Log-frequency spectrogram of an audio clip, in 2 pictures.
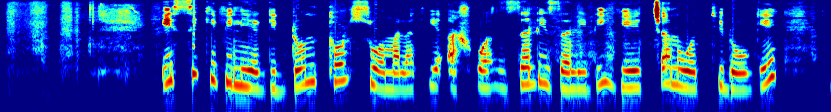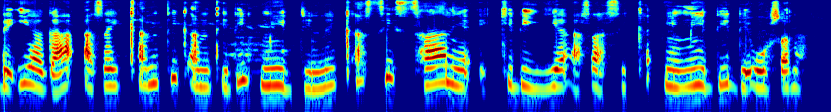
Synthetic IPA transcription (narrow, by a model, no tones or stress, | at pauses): ʔɪsːɪkɪfɪlɪjɐɡɪd̪ːɔnt̪ʰɔlsʊwɐmɐlɐkɪjɐʔɐʃʊwɐzɐlɪzɐlɪd̪ɪje̞ːt͡ʃʼːɐnwɔt̪ʰːɪd̪o̞ːɡe̞ː | d̪ɛʔɪjaɡaːɐsɐjkʼɐnt̪ːɪkʼɐnt̪ʼɪd̪ɪmiːd̪ːɪnːɛkʼɐsːɪsaːnɪjɐʔɛkːɪd̪ɪjɪjɐɐsaːsːɪkʰːɐɪmːiːd̪ɪd̪ɛʔo̞ːsɐnɐ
